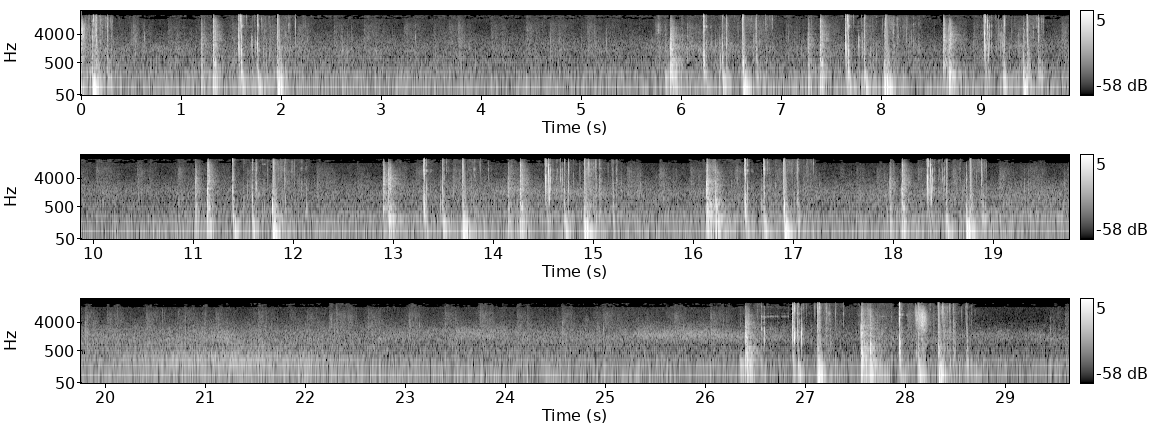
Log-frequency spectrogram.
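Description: Hammer blows knock on wood in quick bursts.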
